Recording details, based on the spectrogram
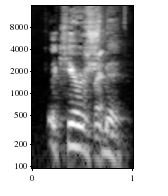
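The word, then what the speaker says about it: Akira Schmid: Is this, speaking of goaltenders, assuming I say his name right, because I saw him in Utica a little bit. Akira Smid. I think I got his name correct. – Akira Smid. Yeah.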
